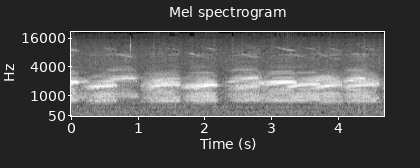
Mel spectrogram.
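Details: Frogs calling together in long, buzzy, pulsed croaks lasting about a second each, rising and falling in loudness with short dips between bursts; several voices overlap in a steady, dense chorus.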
